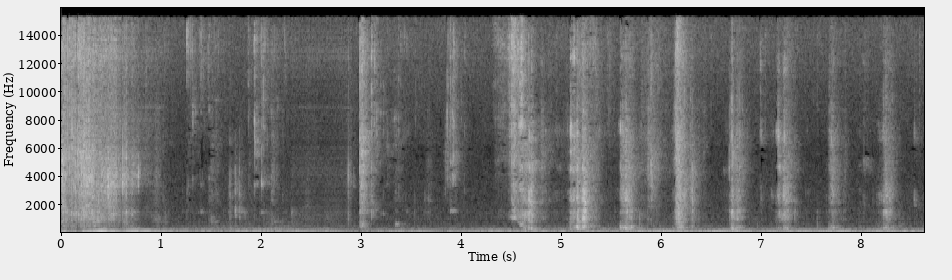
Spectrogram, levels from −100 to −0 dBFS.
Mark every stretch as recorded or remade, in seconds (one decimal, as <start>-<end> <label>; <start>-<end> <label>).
0.0-0.4 recorded; 0.4-1.0 remade; 1.0-2.3 recorded; 2.3-2.9 remade; 2.9-8.6 recorded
